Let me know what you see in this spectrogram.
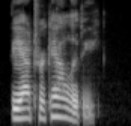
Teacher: the most stressed syllable is the fourth syllable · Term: main stress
